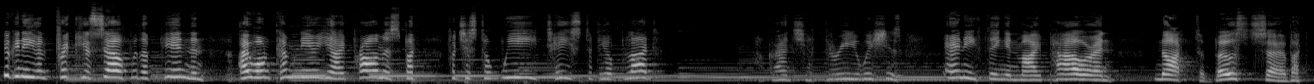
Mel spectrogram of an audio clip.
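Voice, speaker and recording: A woman's voice: sits high, measured pace, over music. A woman voicing a tiny male leprechaun vampire with a lilt, wheedling and a bit boastful.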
